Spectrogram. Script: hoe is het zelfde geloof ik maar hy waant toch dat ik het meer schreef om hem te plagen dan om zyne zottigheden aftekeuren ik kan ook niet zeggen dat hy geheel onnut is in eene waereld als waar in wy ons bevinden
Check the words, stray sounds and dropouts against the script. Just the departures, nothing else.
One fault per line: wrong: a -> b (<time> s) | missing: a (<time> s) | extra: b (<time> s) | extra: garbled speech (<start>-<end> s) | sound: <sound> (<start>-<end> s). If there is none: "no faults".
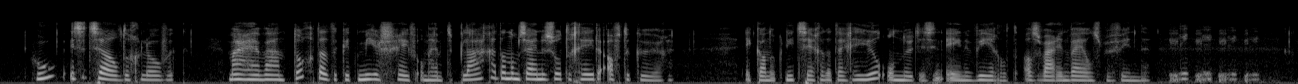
sound: laugh (11.7-12.6 s)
